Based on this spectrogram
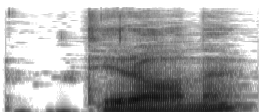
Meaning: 1. Tirana (a former district of Albania) 2. Tirana (a county of Central Albania, Albania)
- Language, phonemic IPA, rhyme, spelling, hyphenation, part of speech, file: Norwegian Bokmål, /tɪˈrɑːnə/, -ɑːnə, Tiranë, Ti‧ra‧në, proper noun, NB - Pronunciation of Norwegian Bokmål «Tiranë».ogg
